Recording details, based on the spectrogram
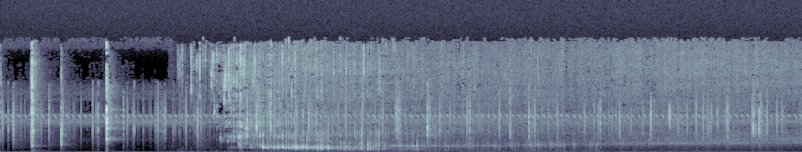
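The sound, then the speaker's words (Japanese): Beer is poured into a paper cup outdoors by a fire in a short, splashing burst about midway, preceded by a few sharp clicks and followed by a soft continuous crackle and hiss like a campfire. “あ、待って、紙コップについであげるね。”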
